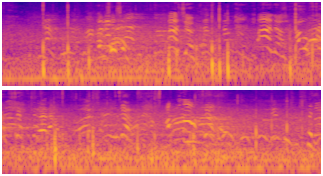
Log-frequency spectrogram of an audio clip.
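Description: Young boys shout and call out to each other outdoors.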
